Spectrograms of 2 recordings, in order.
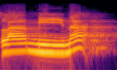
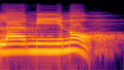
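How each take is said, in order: First: The nun sounds thin with an open vowel. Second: The nun sounds thick with a rounded vowel. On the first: The speaker calls it right. "Nun itu tipis" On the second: The speaker calls it wrong. "nun jangan dulu tebal. Nun tidak tebal. Tidak lamino"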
